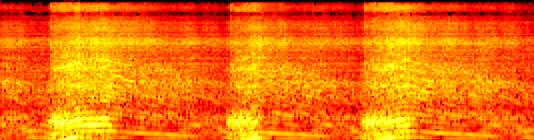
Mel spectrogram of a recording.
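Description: Unloaded saw blipped three times, revs flaring and falling off with a slightly blubbery edge: still four-stroking a bit from a rich carb setting.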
